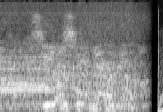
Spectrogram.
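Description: Broadcast football commentary: quiet speech over steady game background noise, cut off abruptly to silence near the end.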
